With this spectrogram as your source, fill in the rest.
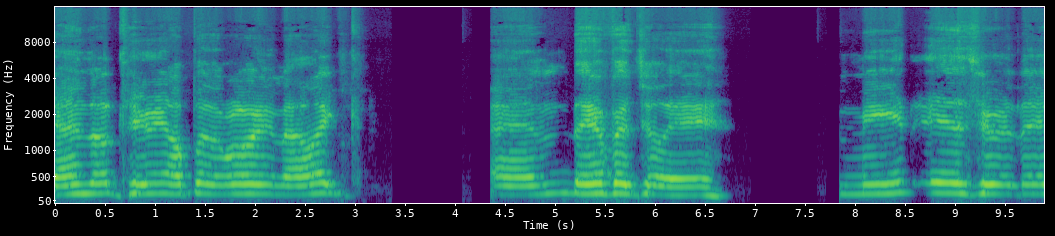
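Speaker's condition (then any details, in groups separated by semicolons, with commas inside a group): Friedreich's ataxia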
